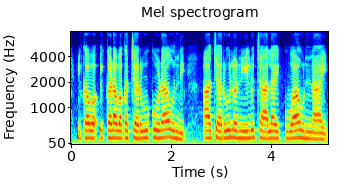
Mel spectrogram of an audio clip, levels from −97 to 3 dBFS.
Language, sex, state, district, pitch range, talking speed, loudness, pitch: Telugu, female, Telangana, Hyderabad, 185-195 Hz, 140 wpm, -15 LUFS, 190 Hz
